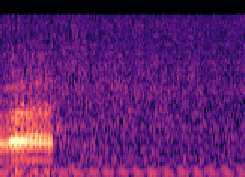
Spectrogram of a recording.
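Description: A man's drawn-out hesitant "uh" in the first half second, then low room tone with a steady faint hum.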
